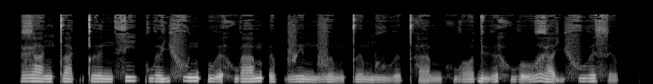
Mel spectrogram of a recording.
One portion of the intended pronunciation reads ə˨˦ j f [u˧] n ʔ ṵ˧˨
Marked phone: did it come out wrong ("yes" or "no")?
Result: no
